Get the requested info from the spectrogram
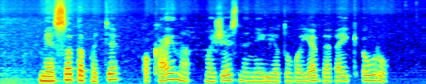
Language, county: Lithuanian, Vilnius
